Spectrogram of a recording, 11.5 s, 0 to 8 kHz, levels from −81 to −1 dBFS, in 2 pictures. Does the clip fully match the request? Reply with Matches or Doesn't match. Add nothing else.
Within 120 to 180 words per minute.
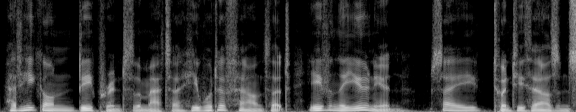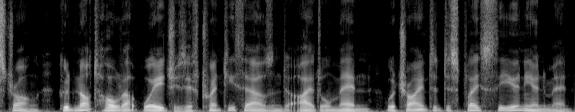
Doesn't match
